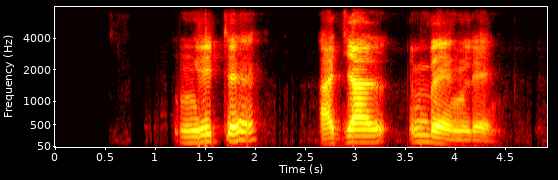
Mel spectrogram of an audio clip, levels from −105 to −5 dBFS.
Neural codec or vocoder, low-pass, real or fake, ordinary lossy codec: none; 7.2 kHz; real; Opus, 16 kbps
